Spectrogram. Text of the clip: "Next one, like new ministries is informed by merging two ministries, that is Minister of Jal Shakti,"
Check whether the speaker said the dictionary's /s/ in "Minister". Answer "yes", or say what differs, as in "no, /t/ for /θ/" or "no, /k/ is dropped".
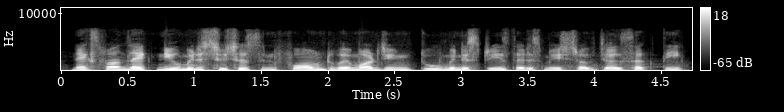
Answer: no, /s/ is dropped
